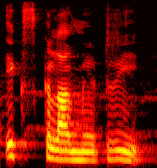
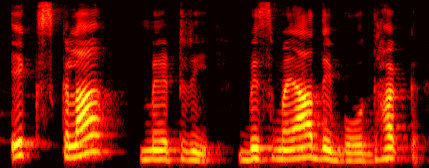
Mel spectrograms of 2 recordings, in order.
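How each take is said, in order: First: Said in the usual way. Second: exclamatory said slowly, syllable by syllable; slow, careful repeat. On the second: Shown as a demonstration. Teacher repeating the term slowly for students. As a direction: stretch out exclamatory so the class can copy it.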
